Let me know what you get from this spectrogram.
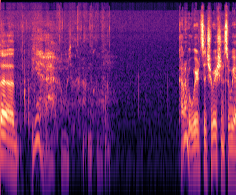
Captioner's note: mumbles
